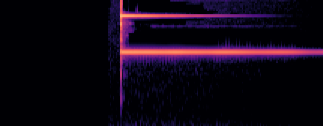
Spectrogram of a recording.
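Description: A single bright "ding" sound effect that starts just under a second in and rings out, fading over about a second and a half. It is the check-mark chime marking an item as ticked off.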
